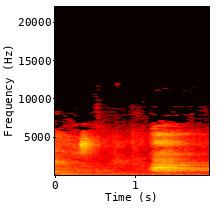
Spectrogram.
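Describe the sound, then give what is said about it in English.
People take deep breaths together: a continuous airy rush of breath noise with a brief sharp puff early on, then a stronger swelling whoosh that gradually fades. “Take a few deep breaths.”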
